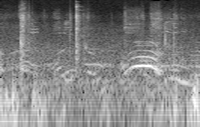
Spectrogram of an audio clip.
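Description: Distant shouted calls from several voices out on the football pitch, including one high call about one and a half seconds in. Two short sharp knocks come in the first second.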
